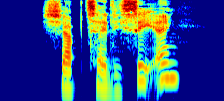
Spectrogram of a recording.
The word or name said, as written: chaptalisering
